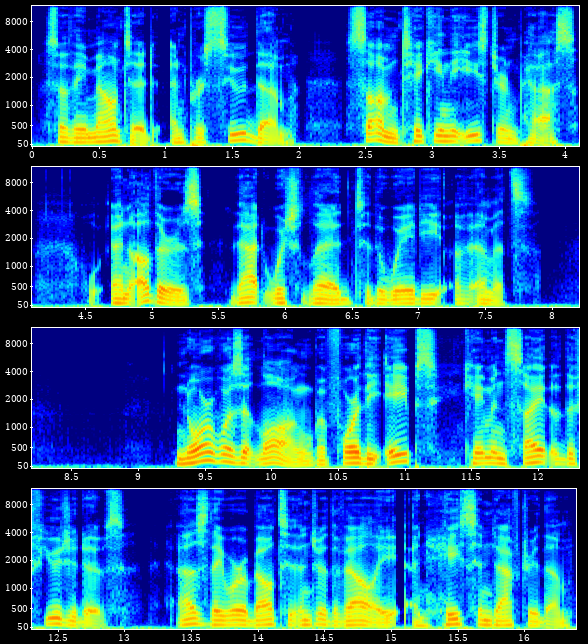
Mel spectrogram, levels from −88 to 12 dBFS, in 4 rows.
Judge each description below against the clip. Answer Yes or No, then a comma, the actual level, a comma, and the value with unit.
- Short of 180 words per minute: Yes, average, 170 wpm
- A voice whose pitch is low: Yes, low, 110 Hz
